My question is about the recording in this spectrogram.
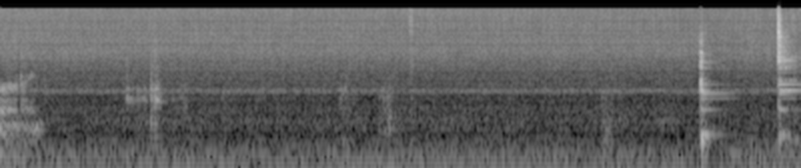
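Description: Chopped onions, green peppers and garlic sizzling in hot oil in a steel pot, a steady hiss. Near the end come two sharp knocks as a wooden spoon strikes the pot.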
